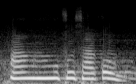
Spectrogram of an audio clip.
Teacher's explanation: nun sukun bertemu fa bacaan apa itu? Ikhfa ya dibaca dengung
